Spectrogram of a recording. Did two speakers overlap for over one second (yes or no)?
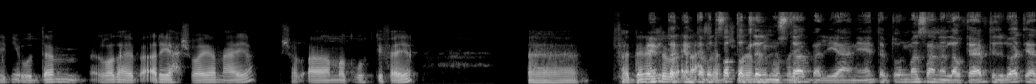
yes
